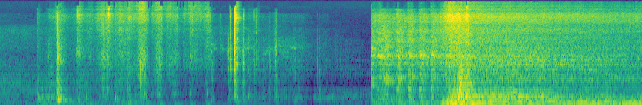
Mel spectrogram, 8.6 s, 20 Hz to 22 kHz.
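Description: A BMW E36 engine starts up after some clanking handling sounds, then settles into a steady, loud, rumbling idle close by.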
